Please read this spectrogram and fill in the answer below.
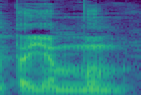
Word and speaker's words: تیمم: سمجھنے والے بھی ہیں۔ جو صحیح تلفظ اس کا وہ ہے تیمم۔ اس کا مسئلہ اللہ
